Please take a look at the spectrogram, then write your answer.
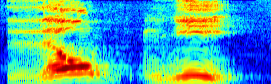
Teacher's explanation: الذال طرف اللسان الراء تفخم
